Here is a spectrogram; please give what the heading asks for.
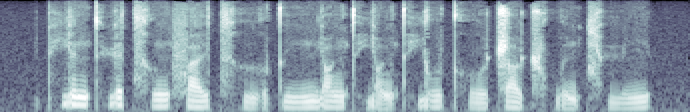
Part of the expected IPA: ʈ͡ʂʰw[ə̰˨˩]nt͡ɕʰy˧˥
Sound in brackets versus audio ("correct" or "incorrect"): correct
